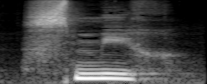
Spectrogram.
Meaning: laugh, laughter
- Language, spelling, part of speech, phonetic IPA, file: Ukrainian, сміх, noun, [sʲmʲix], Uk-сміх.ogg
